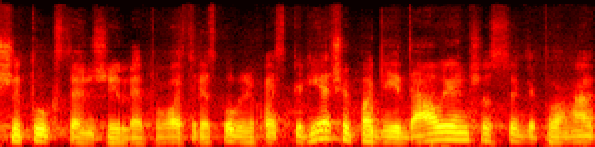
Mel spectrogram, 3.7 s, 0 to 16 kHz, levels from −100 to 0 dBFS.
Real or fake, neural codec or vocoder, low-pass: fake; codec, 44.1 kHz, 2.6 kbps, DAC; 14.4 kHz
